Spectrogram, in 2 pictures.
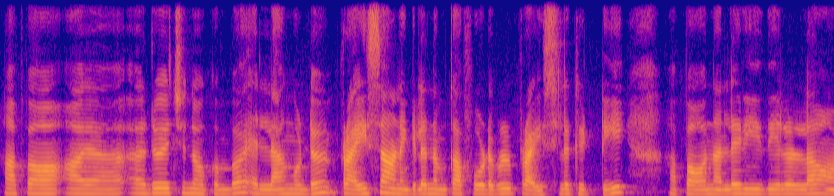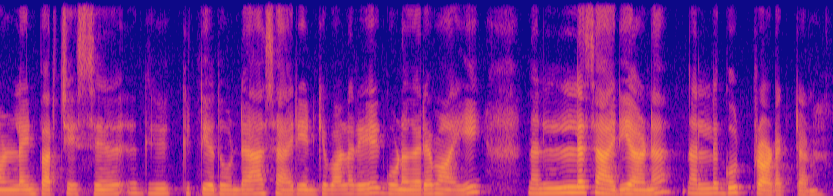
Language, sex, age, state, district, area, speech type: Malayalam, female, 30-45, Kerala, Ernakulam, rural, spontaneous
